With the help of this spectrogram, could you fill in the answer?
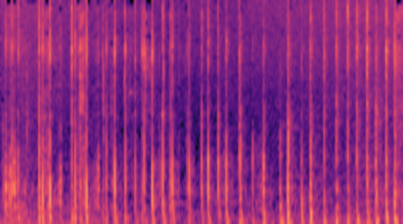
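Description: Long nails tap the side and edge of a small hollow pink faux leather heart-shaped purse in a fast, steady run of about thirty taps. Each tap is a short, dull, hollow knock centered in the low-mids with almost no bright content. The taps stop dead with no ring.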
